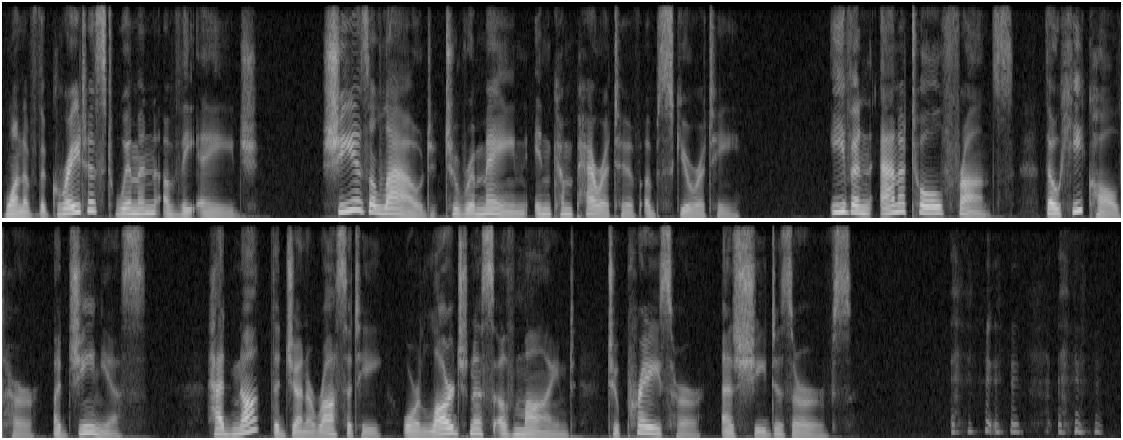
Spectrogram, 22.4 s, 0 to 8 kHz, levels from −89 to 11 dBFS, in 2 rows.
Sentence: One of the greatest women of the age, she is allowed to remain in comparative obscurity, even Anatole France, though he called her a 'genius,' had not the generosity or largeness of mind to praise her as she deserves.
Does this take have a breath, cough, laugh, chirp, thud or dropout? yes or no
yes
